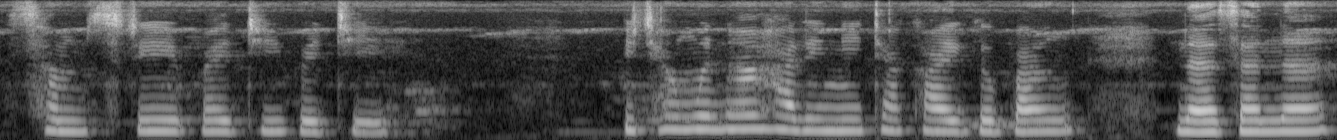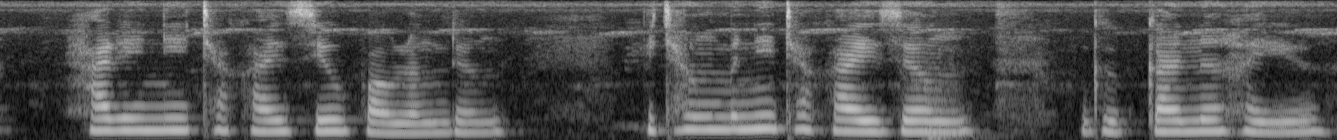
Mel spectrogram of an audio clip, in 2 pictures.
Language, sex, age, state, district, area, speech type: Bodo, female, 18-30, Assam, Chirang, rural, spontaneous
